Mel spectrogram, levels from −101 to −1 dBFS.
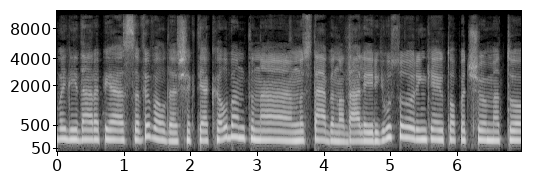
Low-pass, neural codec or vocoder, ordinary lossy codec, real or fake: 10.8 kHz; none; AAC, 48 kbps; real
